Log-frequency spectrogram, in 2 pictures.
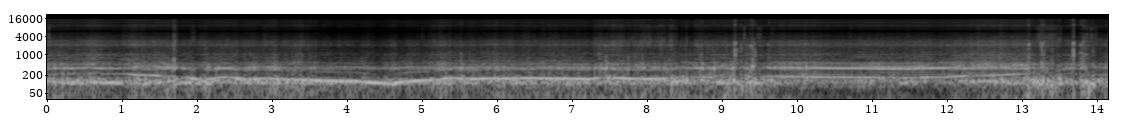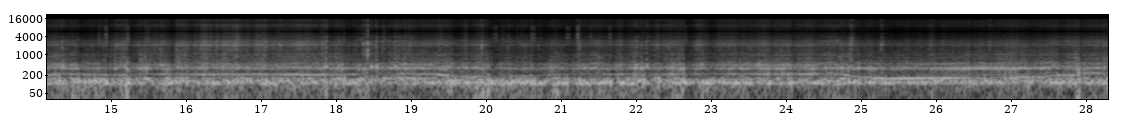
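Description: Race car's engine heard from inside the caged cabin, running hard on a gravel track, its pitch dropping and climbing again and again as the driver accelerates, lifts and changes gear. Short knocks from the car are heard now and then.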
